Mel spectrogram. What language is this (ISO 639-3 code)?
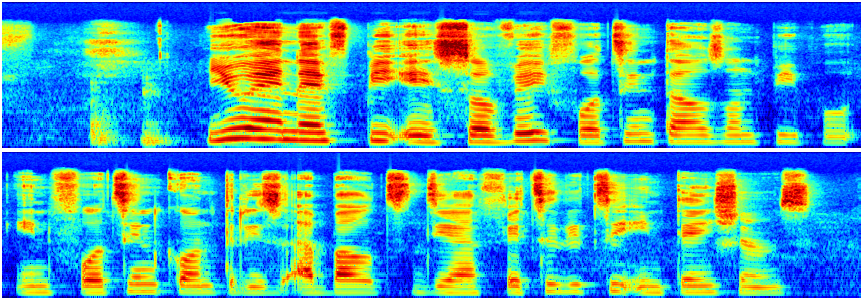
pcm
